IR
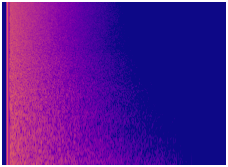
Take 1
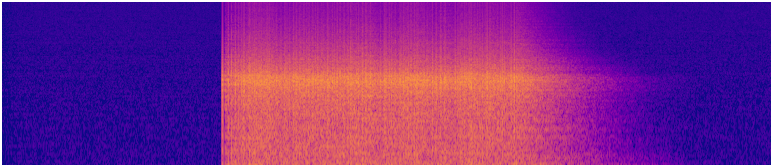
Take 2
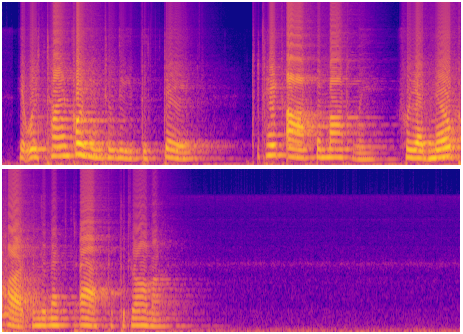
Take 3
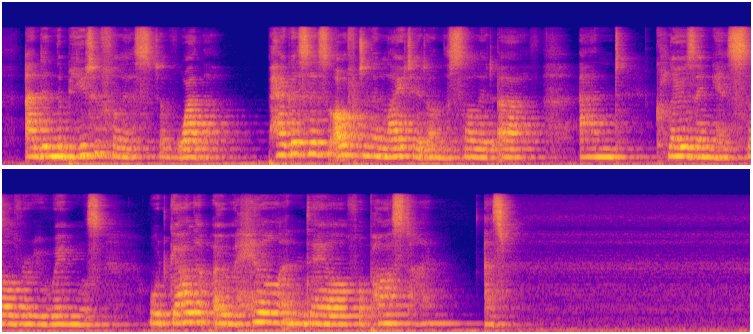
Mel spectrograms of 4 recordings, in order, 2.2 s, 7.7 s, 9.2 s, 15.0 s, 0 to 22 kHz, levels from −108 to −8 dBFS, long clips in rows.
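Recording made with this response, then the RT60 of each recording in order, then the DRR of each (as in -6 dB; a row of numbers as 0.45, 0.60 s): 1; 1.8, 1.1, 0.85 s; -3.5, 8.5, -1.0 dB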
